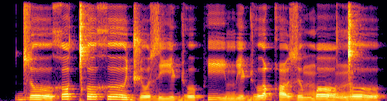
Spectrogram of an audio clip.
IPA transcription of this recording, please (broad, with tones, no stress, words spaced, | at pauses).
d͡zoː˧˩xɔ˥ǀʰo˥ xʊː˥˧d͡ʒo˩ ziː˩ɖʱo˩pʰiː˥˩mi˥˧ ɖʱo˥qʰo˩zʊ˧˩ mɔː˥˩ŋ͡ǀoː˥˩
